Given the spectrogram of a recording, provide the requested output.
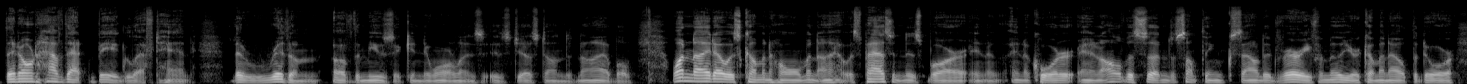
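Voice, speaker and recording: A man hosting a music radio show, talking in a relaxed, reflective way and telling a short anecdote. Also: low voice, no echo, clean studio sound. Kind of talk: casual radio talk and anecdote.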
